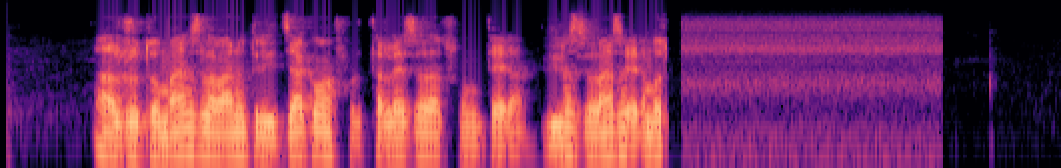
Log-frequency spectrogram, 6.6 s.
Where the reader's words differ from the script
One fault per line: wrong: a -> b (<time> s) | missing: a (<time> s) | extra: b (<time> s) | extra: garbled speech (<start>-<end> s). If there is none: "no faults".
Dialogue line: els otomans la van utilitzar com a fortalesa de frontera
extra: garbled speech (3.4-4.2 s)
